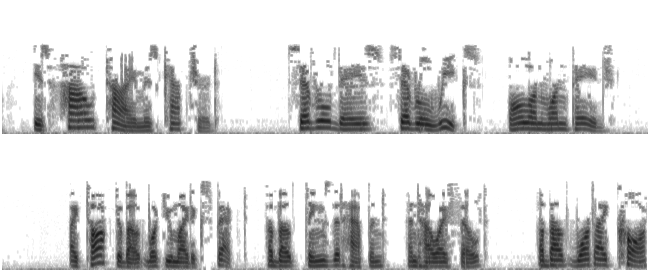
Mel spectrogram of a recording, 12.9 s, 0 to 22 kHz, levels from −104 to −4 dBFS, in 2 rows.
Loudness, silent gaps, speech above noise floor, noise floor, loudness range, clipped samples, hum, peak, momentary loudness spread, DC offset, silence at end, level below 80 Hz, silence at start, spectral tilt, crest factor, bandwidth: -25 LUFS; none; 42 dB; -66 dBFS; 2 LU; under 0.1%; none; -2 dBFS; 10 LU; under 0.1%; 0 s; -62 dBFS; 0.3 s; -5.5 dB/octave; 24 dB; 5.8 kHz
